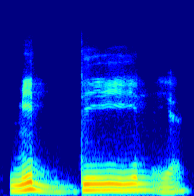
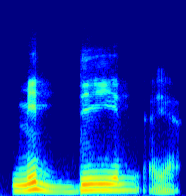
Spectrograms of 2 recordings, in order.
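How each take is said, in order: Both takes have the same delivery.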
